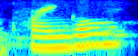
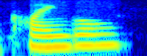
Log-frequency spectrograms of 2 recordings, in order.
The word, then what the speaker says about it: Pringle: It's Adrian Pringle. – Can you spell that for me? – Adrienne. Last name Pringle, like the potato chip. – I'm sorry, you said A-D-R... – I-E-N-N-E. N-N-E.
